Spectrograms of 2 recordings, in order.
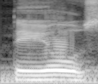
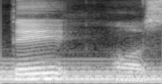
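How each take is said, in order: First: The two vowels run together in one syllable. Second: The two vowels are split into two syllables. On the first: The speaker calls it wrong. "தேயோஸ் அப்படின்னு சொல்லாமல்" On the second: The speaker calls it right. "ரெண்டாக இருக்கிறனால"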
